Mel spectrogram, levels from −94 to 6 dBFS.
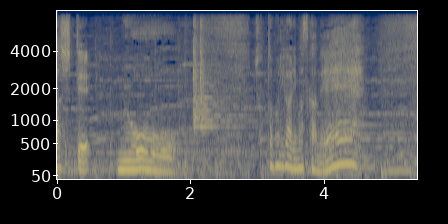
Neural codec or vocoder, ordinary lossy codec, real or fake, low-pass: none; none; real; 7.2 kHz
